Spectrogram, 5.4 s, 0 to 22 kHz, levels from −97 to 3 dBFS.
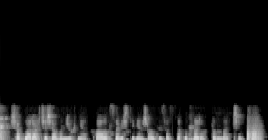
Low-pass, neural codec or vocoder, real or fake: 5.4 kHz; none; real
